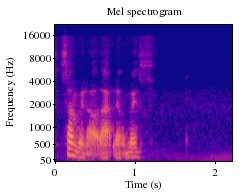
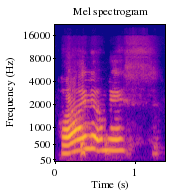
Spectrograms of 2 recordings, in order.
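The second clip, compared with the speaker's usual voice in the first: high, slow, sweet greeting; high sing-song greeting; 9 semitones higher, 8 dB louder, slower than usual. Real, not acted. Greeting a viewer in baby voice.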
